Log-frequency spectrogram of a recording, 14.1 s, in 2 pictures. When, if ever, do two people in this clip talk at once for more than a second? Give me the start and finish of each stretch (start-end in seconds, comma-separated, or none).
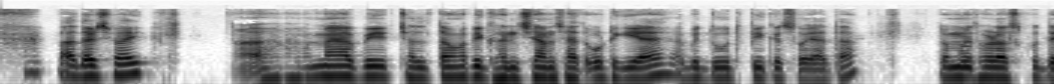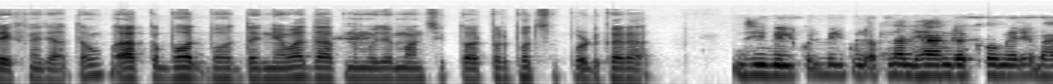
none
